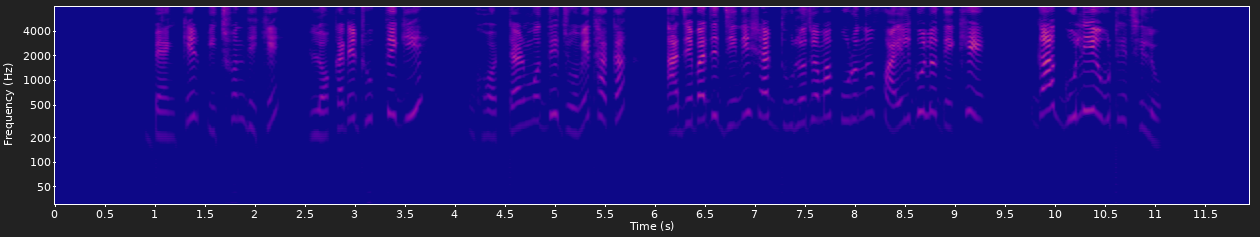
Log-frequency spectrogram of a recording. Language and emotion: Bengali, disgusted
